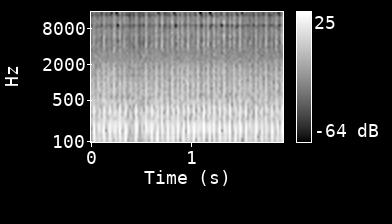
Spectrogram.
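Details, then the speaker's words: Barford cement mixer with a Villiers 10 single-cylinder petrol engine (no choke, compression not excellent) running with a rapid, even, steady putt-putt; normal running. "oh that's running that's good that's the stars you can hear that running maybe one of the easiest engines i've ever come across i wouldn't say the compression's excellent on it"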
